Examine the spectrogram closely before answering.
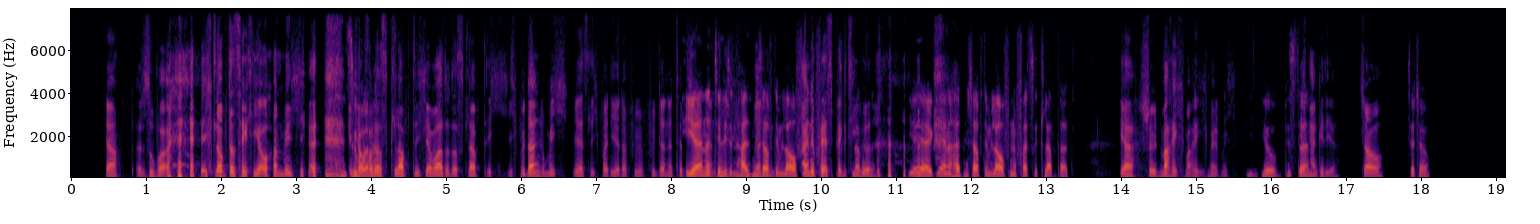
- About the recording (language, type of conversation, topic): German, advice, Wie ist es zu deinem plötzlichen Jobverlust gekommen?
- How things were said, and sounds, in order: laugh; laughing while speaking: "Ich glaube tatsächlich auch an mich"; other background noise; snort; laughing while speaking: "Super"; tapping; laugh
